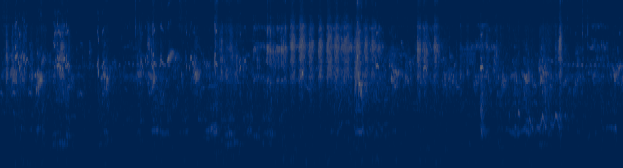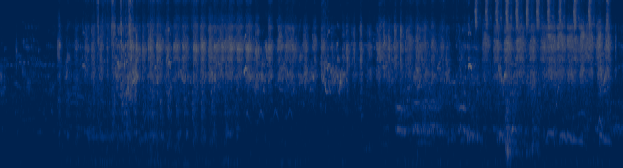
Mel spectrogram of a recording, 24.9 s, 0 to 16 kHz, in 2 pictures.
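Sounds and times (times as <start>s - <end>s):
nestlings begging chirps: 20.5s - 24.8s
lower bird calls: 20.8s - 24.9s.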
